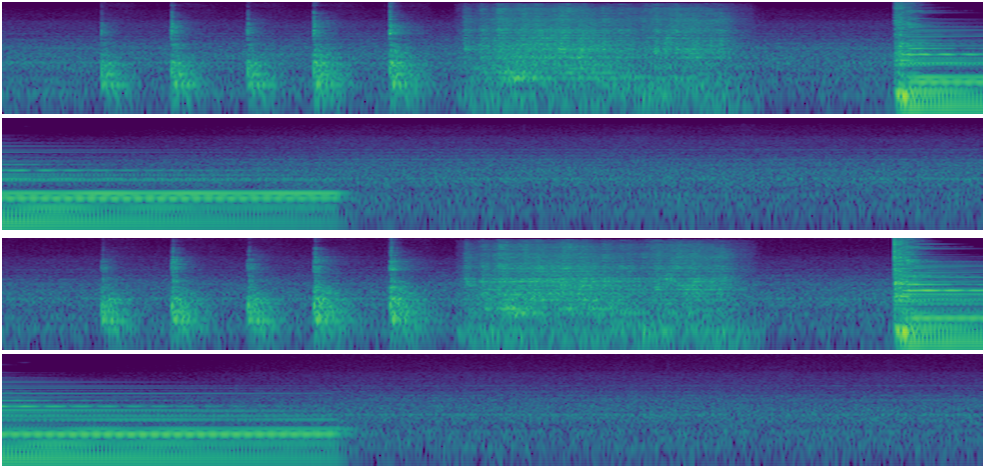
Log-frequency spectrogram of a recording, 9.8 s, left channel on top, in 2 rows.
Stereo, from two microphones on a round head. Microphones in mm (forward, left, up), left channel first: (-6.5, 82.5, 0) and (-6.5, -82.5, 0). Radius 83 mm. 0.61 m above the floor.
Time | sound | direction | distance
0.5 | a thud | 65° left (ahead or behind) | 1.7 m
2.3 | a sliding door | 50° left (ahead or behind) | 1.4 m
4.5 | a guitar | 60° right (ahead or behind) | 0.7 m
